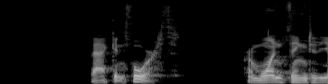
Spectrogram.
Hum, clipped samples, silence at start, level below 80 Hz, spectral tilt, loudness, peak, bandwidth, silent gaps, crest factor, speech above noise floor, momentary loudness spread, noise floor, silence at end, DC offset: none; under 0.1%; 0.9 s; -66 dBFS; -7 dB/octave; -27 LUFS; -8 dBFS; over 20 kHz; none; 20 dB; 61 dB; 10 LU; -87 dBFS; 0 s; under 0.1%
